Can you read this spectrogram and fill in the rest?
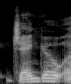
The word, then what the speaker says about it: Django: This is episode number 32 of Cinema Fix, focused on the movie Django Unchained. The D is silent, in case you haven't heard.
